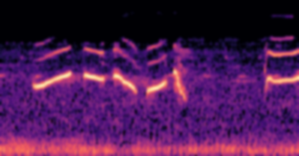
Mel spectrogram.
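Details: Oriental magpie-robin singing in the wild, used as a training recording for caged birds: four rhythmic whistled phrases, each rising or falling, then a quick slurred flourish and, after a pause, a clear steady whistle.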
